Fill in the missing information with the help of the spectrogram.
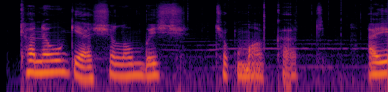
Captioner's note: narration in Chickasaw language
